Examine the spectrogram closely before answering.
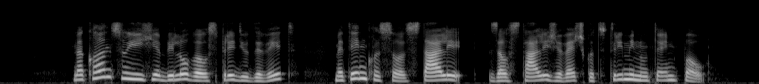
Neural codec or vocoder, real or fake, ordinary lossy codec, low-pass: codec, 16 kHz, 6 kbps, DAC; fake; none; 7.2 kHz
